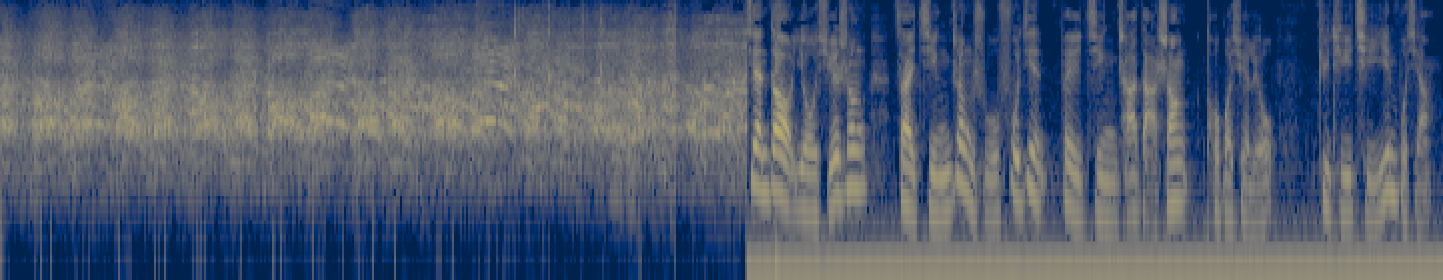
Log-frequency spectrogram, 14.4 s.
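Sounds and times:
protesters outside a government building in Taipei shouting slogans: 0:00.0 - 0:07.5
speech: 0:07.5 - 0:14.4.

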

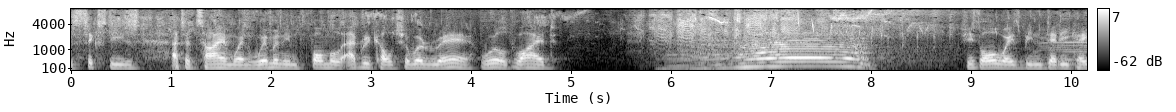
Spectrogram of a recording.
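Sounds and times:
speech: 0:00.0 - 0:04.9, 0:09.0 - 0:10.1
Jersey cow mooing: 0:06.2 - 0:08.0, 0:09.7 - 0:10.1.

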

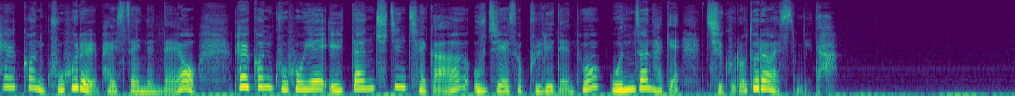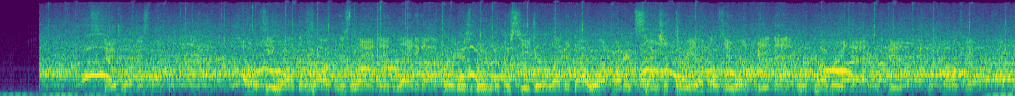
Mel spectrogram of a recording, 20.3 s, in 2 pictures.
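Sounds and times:
speech: 0:00.0 - 0:08.4, 0:12.8 - 0:20.3
SpaceX staff cheering at a rocket landing: 0:10.6 - 0:20.3.

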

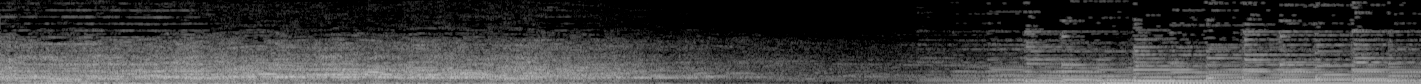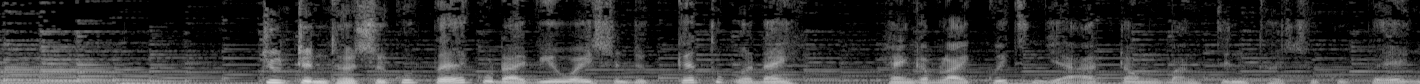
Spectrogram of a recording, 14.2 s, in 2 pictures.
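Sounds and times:
crowd cheering and shouting with joy: 0:00.0 - 0:04.8
steady music with sustained tones: 0:04.6 - 0:14.1
speech: 0:08.4 - 0:14.1.

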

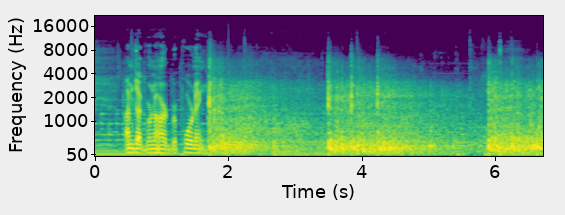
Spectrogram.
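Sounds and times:
speech: 0:00.5 - 0:02.1
Israeli police tear gas launchers firing in Bethlehem: 0:01.7 - 0:06.7.

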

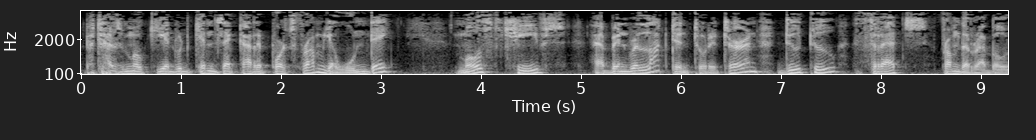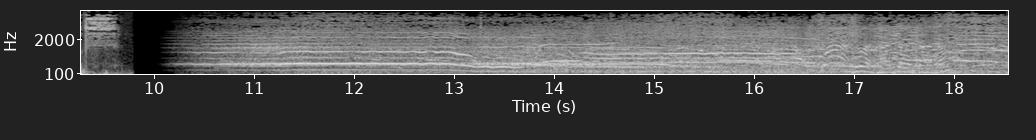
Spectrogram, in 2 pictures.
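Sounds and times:
speech: 0:00.2 - 0:09.7
crowd shouting in the town of Kumbu: 0:10.2 - 0:18.5
crowd applauding: 0:11.2 - 0:18.5.

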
